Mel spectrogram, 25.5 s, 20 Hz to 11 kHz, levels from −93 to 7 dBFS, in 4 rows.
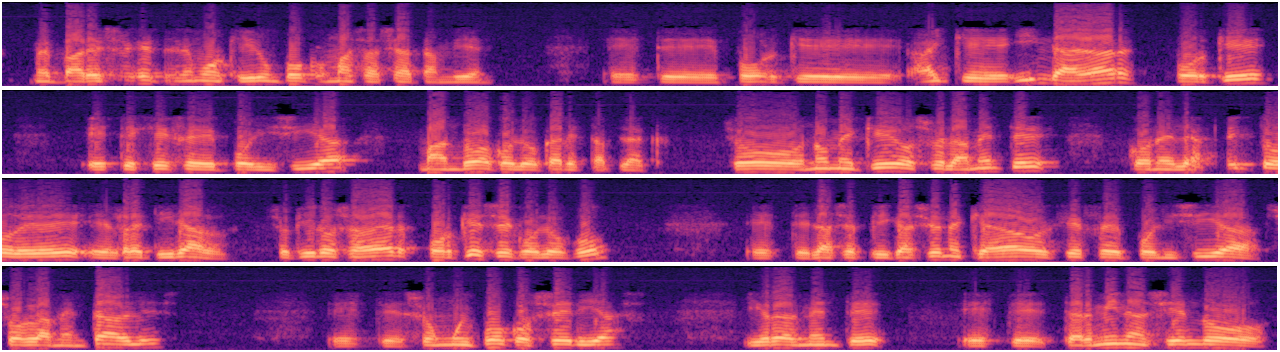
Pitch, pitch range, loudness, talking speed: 120 Hz, 110-130 Hz, -11 LUFS, 160 wpm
